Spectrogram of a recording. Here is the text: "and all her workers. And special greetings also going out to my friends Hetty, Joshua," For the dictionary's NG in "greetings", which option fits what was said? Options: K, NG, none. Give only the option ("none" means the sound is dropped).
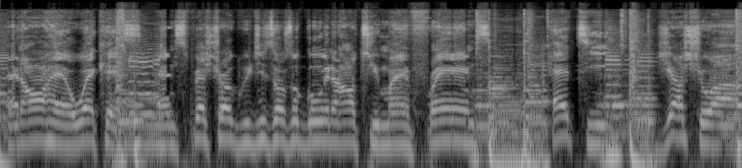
none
